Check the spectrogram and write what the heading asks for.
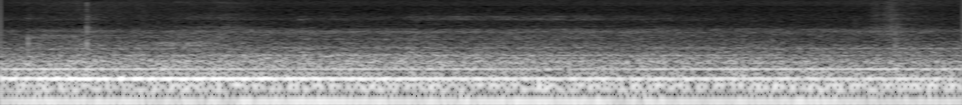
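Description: A car's engine and road noise heard from inside the cabin while driving slowly: a steady low hum with a constant drone.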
